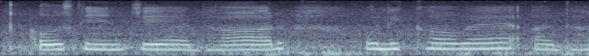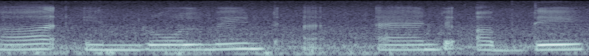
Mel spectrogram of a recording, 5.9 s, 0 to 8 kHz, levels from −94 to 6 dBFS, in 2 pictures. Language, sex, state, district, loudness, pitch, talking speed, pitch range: Hindi, male, Haryana, Charkhi Dadri, -16 LUFS, 240 Hz, 100 wpm, 230-260 Hz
